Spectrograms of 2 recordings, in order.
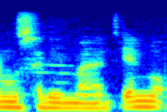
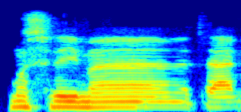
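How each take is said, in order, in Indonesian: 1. Kata ini berakhiran bunyi 'in'. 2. Kata ini berakhiran bunyi 'an'. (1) "fathahnya diwakili kasroh. Jadinya muslimatin" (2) "kita nggak pernah mendengar misalkan mu'minatan, muslimatan, nggak nggak mungkin seperti itu"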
